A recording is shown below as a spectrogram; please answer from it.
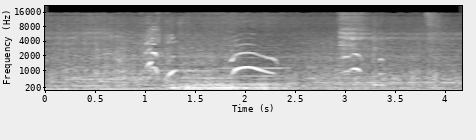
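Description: Amusement-ride passengers giving three short high squeals, each rising then falling in pitch, the loudest about two seconds in, over a steady low hum.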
